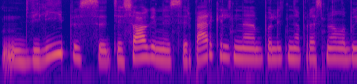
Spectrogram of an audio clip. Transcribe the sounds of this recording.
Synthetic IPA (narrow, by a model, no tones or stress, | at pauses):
d̪ʲʋʲiːlʲiːpʲɪst̪ʲiɛsʲoːɡʲɪnʲɪsɪɾpʲɛɾʲkʲɛlʲt̪ʲɪnʲɛpolʲɪt̪ʲɪnʲɛpɾɐsʲmʲɛlˠɐbɐɪ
